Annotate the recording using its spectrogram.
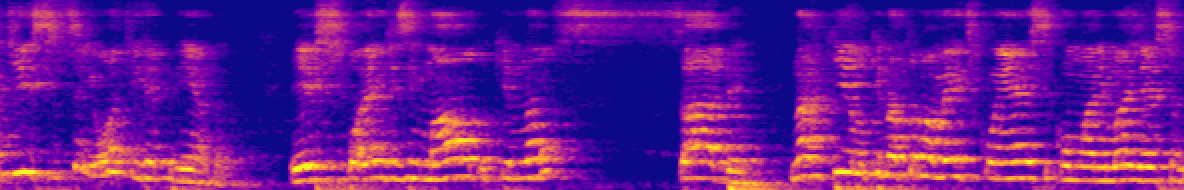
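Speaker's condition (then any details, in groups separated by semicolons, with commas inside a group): No condition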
